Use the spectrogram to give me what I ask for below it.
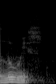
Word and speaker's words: Lewis: Lewis ou CS Lewis que eu descobri que a pronúncia correta é Lis mas tanto faz né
